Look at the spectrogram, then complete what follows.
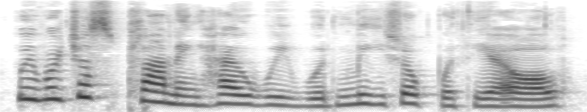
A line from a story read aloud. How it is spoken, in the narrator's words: laughed Susan's mam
